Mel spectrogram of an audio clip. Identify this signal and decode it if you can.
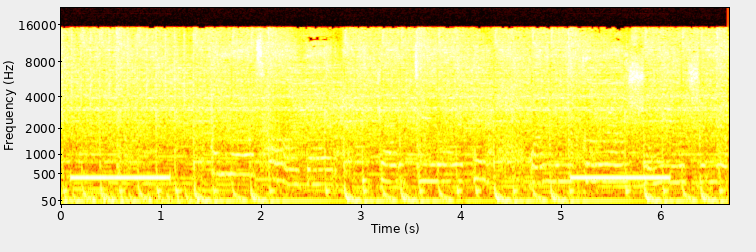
Ringback tone (Europe, 425 Hz), with noise.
